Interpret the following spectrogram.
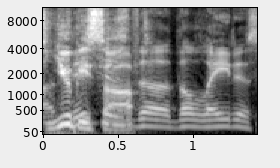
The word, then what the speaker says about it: Ubisoft: Well, it's Ubisoft. This is the latest. Because it means ubiquitous software. It's shortened for that, so that's how you pronounce it, not Ubisoft.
